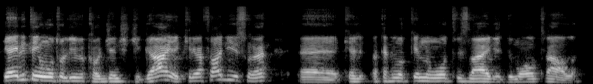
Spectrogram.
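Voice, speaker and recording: A man speaking fast in a fairly high, somewhat bright voice gives a recorded lecture with a Brazilian Portuguese accent. He lays out his explanation one step at a time and keeps asking "né?" to check in.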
